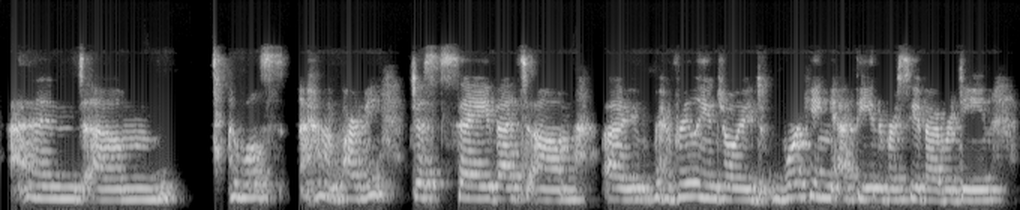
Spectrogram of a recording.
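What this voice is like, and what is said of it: American Boston-area accent. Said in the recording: “you can tell from my accent, I'm not native to Aberdeen. I was born just outside of Boston, Massachusetts.”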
